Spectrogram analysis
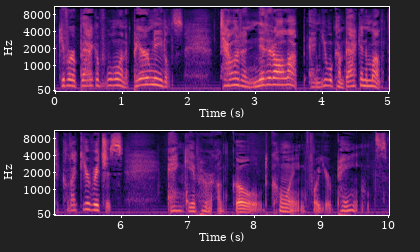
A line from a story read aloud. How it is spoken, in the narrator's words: whispered Rumpelstiltskin's daughter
